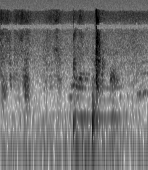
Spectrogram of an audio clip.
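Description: Dry-erase marker writing on a whiteboard, faint: short strokes of the felt tip, with a brief squeak of the tip about halfway through and a light tap soon after.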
